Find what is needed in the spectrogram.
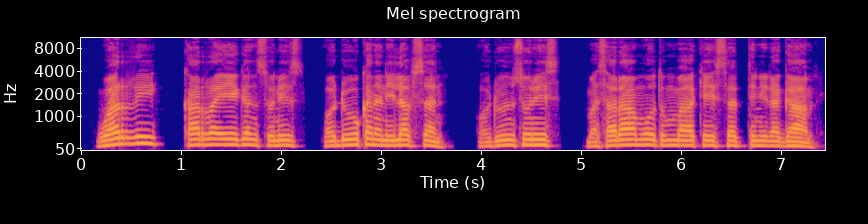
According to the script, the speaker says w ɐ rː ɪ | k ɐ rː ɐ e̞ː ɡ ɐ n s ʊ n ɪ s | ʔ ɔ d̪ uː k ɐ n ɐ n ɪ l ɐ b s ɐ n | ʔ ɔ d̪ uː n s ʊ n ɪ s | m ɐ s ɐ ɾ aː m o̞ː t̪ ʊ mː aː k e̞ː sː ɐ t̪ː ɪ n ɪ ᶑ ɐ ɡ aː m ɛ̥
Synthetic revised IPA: w ɐ rː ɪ | k ɐ rː ɐ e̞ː ɡ ɐ n s ʊ n ɪ s | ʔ ɔ d̪ uː k ɐ n ɐ n ɪ l ɐ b s ɐ n | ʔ ɔ d̪ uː n s ʊ n ɪ s | m ɐ s ɐ ɾ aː m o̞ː t̪ ʊ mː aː k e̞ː sː ɐ t̪ː ɪ n ɪ ᶑ ɐ ɡ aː m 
